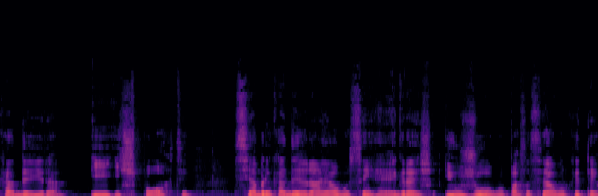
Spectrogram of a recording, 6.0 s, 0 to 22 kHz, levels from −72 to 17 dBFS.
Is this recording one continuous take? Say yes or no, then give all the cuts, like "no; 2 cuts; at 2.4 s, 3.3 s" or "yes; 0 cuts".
yes; 0 cuts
